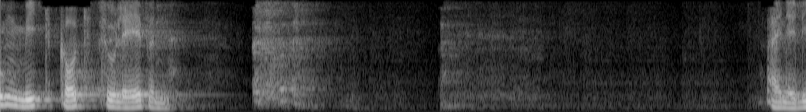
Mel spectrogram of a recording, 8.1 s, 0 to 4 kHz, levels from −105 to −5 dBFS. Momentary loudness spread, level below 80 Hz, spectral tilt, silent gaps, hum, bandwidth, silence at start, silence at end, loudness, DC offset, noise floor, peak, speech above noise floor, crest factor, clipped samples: 20 LU; -72 dBFS; -6.5 dB/octave; none; none; 4 kHz; 0 s; 0 s; -36 LUFS; under 0.1%; -80 dBFS; -18 dBFS; 46 dB; 22 dB; under 0.1%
